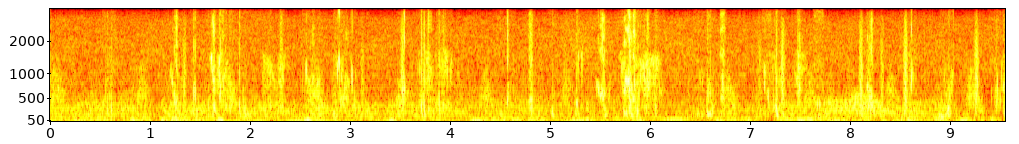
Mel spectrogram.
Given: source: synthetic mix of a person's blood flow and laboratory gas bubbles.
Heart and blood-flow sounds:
Doppler ultrasound of blood flow; subclavian vein
0.52-0.66 s: bubbles
1.18-1.34 s: bubbles
1.39-1.49 s: bubbles
1.55-2.36 s: bubbles
2.51-2.74 s: bubbles
2.80-3.07 s: bubbles
3.46-3.58 s: bubbles
3.63-4.03 s: bubbles
4.47-4.65 s: bubbles
4.77-4.86 s: bubbles
4.97-5.08 s: bubbles
5.19-5.61 s: bubbles
5.67-6.14 s: bubbles
6.43-6.66 s: bubbles
6.68-6.77 s: bubbles
7.11-7.36 s: bubbles
7.43-7.58 s: bubbles
7.63-7.73 s: bubbles
8.14-8.28 s: bubbles
8.58-8.66 s: bubbles
8.89-9.03 s: bubbles
9.23-9.28 s: bubbles
9.38-9.56 s: bubbles
From the record:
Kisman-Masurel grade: 243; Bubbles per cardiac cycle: several, 3 to 8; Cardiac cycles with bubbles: 100%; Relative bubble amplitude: loud (0.450 to 0.775); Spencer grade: 3 (all of the cardiac periods contain showers or single bubble signals, but not dominating or overriding the cardiac motion signals); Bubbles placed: anywhere in the cardiac cycle

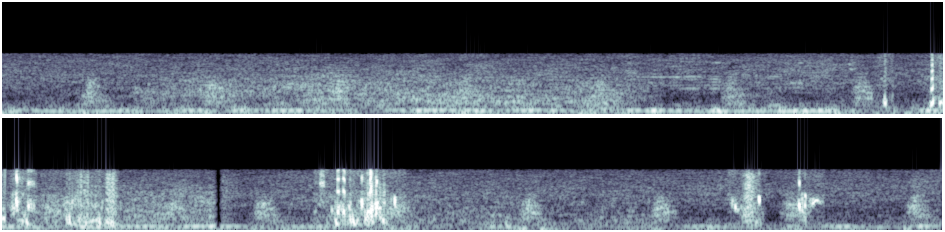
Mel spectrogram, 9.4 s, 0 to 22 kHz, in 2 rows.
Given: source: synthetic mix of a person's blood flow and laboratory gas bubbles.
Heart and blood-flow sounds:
Doppler ultrasound of blood flow; subclavian vein
4.38-4.46 s: bubbles
4.61-5.32 s: bubbles
6.27-6.73 s: bubbles
8.34-8.54 s: bubbles
8.67-8.83 s: bubbles
From the record:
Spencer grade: 2 (many but less than half of the cardiac periods contain bubble signals, singularly or in groups); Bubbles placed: anywhere in the cardiac cycle

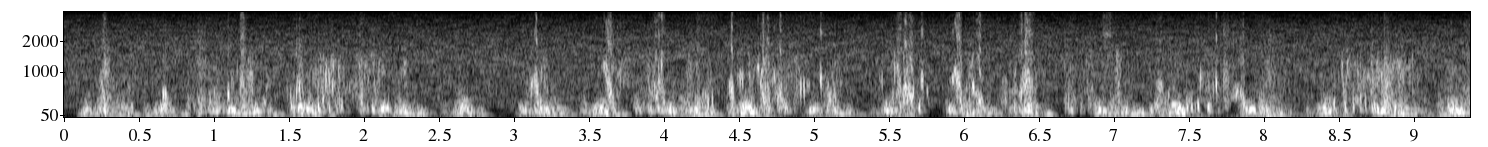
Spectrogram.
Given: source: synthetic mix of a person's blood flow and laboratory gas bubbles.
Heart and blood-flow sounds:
Doppler ultrasound of blood flow; precordium
0.23-0.48 s: bubbles
0.63-0.72 s: bubbles
0.81-1.27 s: bubbles
1.31-1.40 s: bubbles
1.47-2.18 s: bubbles
3.08-3.30 s: bubbles
3.57-4.08 s: bubbles
4.15-4.37 s: bubbles
4.43-5.21 s: bubbles
5.42-5.80 s: bubbles
5.88-6.19 s: bubbles
6.24-6.52 s: bubbles
6.66-7.08 s: bubbles
7.23-7.38 s: bubbles
7.46-7.90 s: bubbles
8.43-9.03 s: bubbles
9.20-9.38 s: bubbles
From the record:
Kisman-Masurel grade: 243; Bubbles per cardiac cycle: several, 3 to 8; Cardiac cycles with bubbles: 100%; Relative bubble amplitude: loud (0.450 to 0.775); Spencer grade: 3 (all of the cardiac periods contain showers or single bubble signals, but not dominating or overriding the cardiac motion signals); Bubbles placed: anywhere in the cardiac cycle

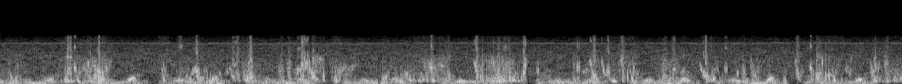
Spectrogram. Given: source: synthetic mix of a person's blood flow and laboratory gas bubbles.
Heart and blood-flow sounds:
Doppler ultrasound of blood flow; precordium
0.07-0.23 s: bubbles
0.57-1.13 s: bubbles
1.59-1.69 s: bubbles
1.76-2.62 s: bubbles
2.77-3.57 s: bubbles
3.80-3.90 s: bubbles
3.93-4.52 s: bubbles
4.72-5.30 s: bubbles
5.35-5.41 s: bubbles
5.71-6.39 s: bubbles
6.58-6.83 s: bubbles
6.97-7.29 s: bubbles
7.34-7.62 s: bubbles
7.81-7.89 s: bubbles
7.94-8.05 s: bubbles
8.07-8.54 s: bubbles
8.67-9.03 s: bubbles
From the record:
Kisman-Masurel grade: 343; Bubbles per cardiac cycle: rolling drumbeat, 9 or more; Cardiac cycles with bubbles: 100%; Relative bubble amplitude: loud (0.450 to 0.775); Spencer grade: 3 (all of the cardiac periods contain showers or single bubble signals, but not dominating or overriding the cardiac motion signals); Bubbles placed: only in the low amplitude regions of the cardiac cycle

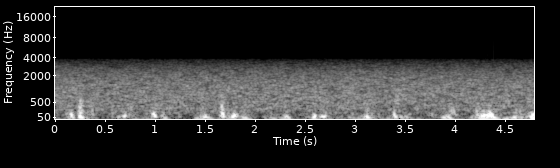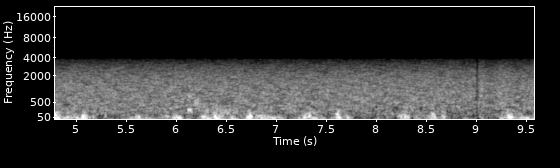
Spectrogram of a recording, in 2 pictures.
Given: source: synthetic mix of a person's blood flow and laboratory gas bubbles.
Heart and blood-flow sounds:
Doppler ultrasound of blood flow; precordium
3.37-3.46 s: bubbles
3.92-4.03 s: bubbles
6.08-6.22 s: bubbles
6.33-6.47 s: bubbles
From the record:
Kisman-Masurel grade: 121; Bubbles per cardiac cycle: 1 to 2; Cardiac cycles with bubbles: 10 to 50%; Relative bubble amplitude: barely perceptible (0.100 to 0.250); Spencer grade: 2 (many but less than half of the cardiac periods contain bubble signals, singularly or in groups); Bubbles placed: anywhere in the cardiac cycle

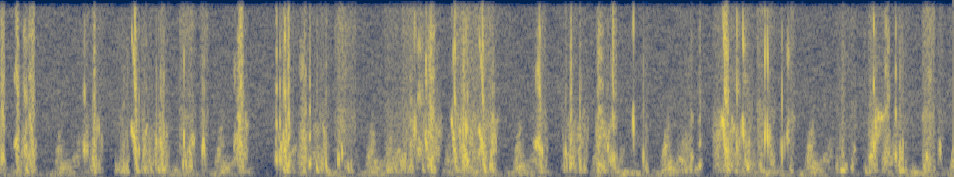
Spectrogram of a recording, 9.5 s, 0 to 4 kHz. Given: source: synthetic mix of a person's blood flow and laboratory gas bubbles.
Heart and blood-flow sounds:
Doppler ultrasound of blood flow; precordium
0.00-0.08 s: bubbles
0.14-0.39 s: bubbles
0.82-1.05 s: bubbles
1.15-1.73 s: bubbles
1.80-2.09 s: bubbles
2.34-2.50 s: bubbles
2.74-3.31 s: bubbles
3.35-3.57 s: bubbles
3.85-4.44 s: bubbles
4.50-5.01 s: bubbles
5.33-5.49 s: bubbles
5.62-5.91 s: bubbles
5.96-6.25 s: bubbles
6.31-6.38 s: bubbles
6.42-6.51 s: bubbles
6.78-7.05 s: bubbles
7.13-7.77 s: bubbles
7.79-7.97 s: bubbles
8.36-8.58 s: bubbles
8.63-9.11 s: bubbles
9.22-9.46 s: bubbles
From the record:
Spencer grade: 4 (maximum detectable bubble signal sounding continuously throughout systole and diastole of every cardiac period, and overriding the amplitude of the normal cardiac signals); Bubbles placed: only in the low amplitude regions of the cardiac cycle

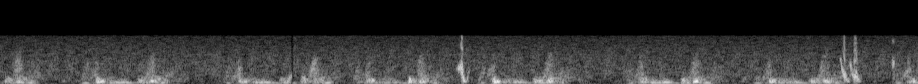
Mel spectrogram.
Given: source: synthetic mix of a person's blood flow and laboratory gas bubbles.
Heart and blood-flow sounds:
Doppler ultrasound of blood flow; precordium
4.55-4.70 s: bubbles
8.38-8.62 s: bubbles
8.91-8.96 s: bubbles
From the record:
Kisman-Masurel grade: 123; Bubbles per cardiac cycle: 1 to 2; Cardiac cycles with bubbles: 10 to 50%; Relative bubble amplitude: loud (0.450 to 0.775); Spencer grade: 2 (many but less than half of the cardiac periods contain bubble signals, singularly or in groups); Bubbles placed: only in the low amplitude regions of the cardiac cycle

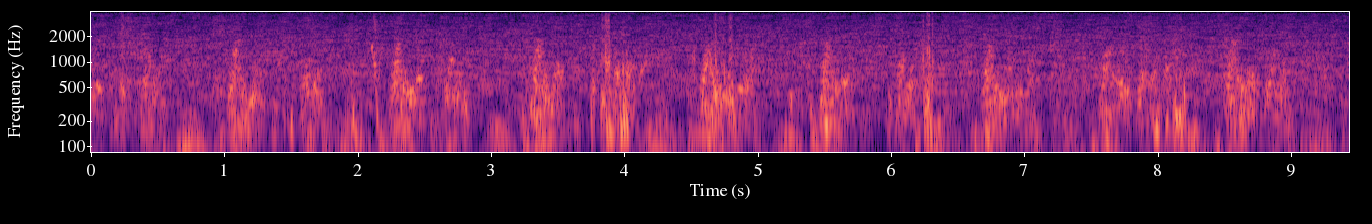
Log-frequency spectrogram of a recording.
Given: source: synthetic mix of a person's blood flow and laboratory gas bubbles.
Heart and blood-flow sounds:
Doppler ultrasound of blood flow; precordium
0.16-0.28 s: bubbles
1.42-1.54 s: bubbles
1.94-2.00 s: bubbles
2.06-2.19 s: bubbles
2.28-2.38 s: bubbles
3.71-4.21 s: bubbles
4.49-4.55 s: bubbles
4.62-4.86 s: bubbles
5.22-5.28 s: bubbles
5.95-6.02 s: bubbles
6.20-6.35 s: bubbles
7.85-8.24 s: bubbles
From the record:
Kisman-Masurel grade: 233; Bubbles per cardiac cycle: several, 3 to 8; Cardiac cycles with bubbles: 50 to 99%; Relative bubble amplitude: loud (0.450 to 0.775); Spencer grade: 3 (all of the cardiac periods contain showers or single bubble signals, but not dominating or overriding the cardiac motion signals); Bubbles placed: anywhere in the cardiac cycle

